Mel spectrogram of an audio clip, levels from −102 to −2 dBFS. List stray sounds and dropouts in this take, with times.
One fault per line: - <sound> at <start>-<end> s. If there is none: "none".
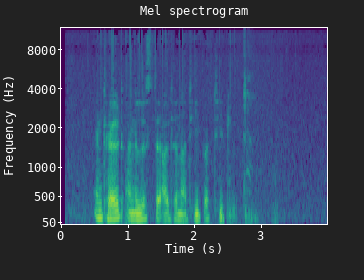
- cough at 2.7-3.0 s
